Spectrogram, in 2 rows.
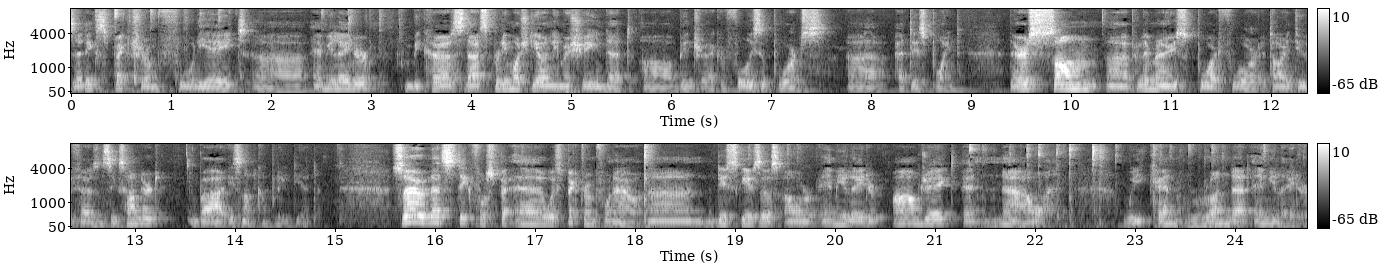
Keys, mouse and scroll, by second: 0.0-2.9 typing, 16.4 shift+9, 16.8 shift+9, 18.1 Return, 19.5 shift+8, 21.1-24.5 typing.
